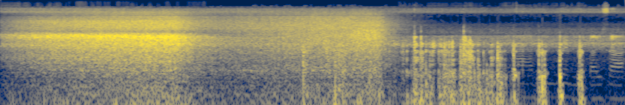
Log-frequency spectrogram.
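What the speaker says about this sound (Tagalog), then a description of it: "Malakas yung tubig." Strong rushing water at Rizal Dam after a typhoon roars continuously with heavy wind buffeting the microphone, then gives way to closer irregular thumps and handling knocks toward the end.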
